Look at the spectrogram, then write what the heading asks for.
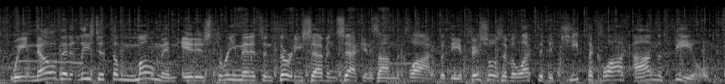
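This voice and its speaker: A man with a high pitch at a fairly quick pace, music in the background. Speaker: sports play-by-play announcer. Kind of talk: football play-by-play broadcast demo.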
